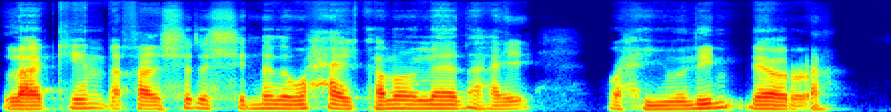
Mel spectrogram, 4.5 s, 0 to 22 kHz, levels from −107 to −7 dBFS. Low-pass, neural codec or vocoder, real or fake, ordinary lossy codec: none; codec, 44.1 kHz, 2.6 kbps, SNAC; fake; none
